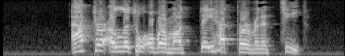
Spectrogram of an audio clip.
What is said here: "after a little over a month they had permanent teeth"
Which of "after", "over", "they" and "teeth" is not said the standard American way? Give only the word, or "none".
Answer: teeth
